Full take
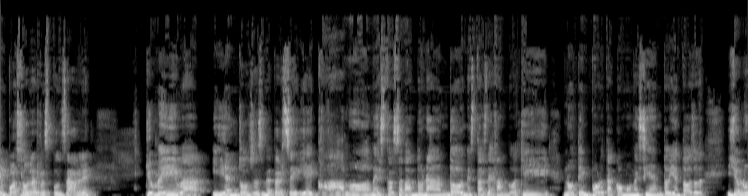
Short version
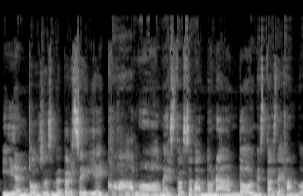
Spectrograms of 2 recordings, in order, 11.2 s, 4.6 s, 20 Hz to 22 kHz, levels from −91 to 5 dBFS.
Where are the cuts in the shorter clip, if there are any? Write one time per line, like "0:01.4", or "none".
none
